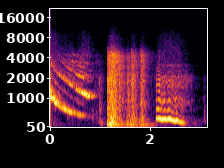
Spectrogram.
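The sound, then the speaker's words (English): Dithers' door swings open with a descending, creaky sliding tone, followed by a loud, heavy thud lasting about a second, then a wavering downward whistle-like slide as Dagwood sails out. No one speaks. “Dithers' door opens, and out sails Dagwood.”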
